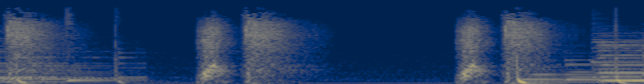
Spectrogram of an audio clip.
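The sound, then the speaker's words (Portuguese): Loud, sharp whip cracks snap in quick pairs, each with a brief whooshing tail, separated by short pauses, while a low sustained tone hums underneath. “Prepara o lombo que lá vem chicote.”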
